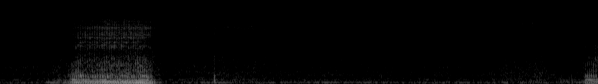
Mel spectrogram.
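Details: Sleeping dog snoring like a human or old man: one deep, rattling snore, then quiet breathing and the start of the next snore.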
